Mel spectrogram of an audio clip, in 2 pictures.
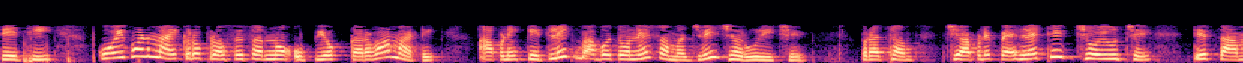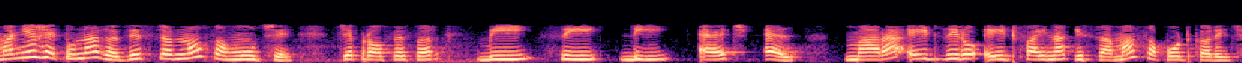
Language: Gujarati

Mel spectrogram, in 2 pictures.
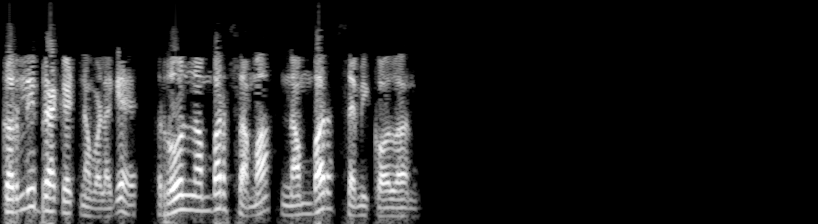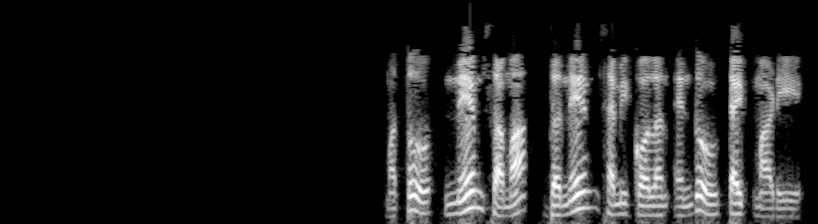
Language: Kannada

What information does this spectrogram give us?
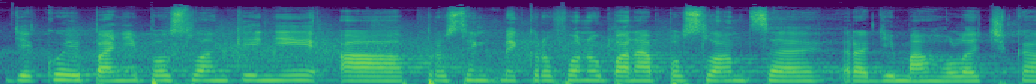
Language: Czech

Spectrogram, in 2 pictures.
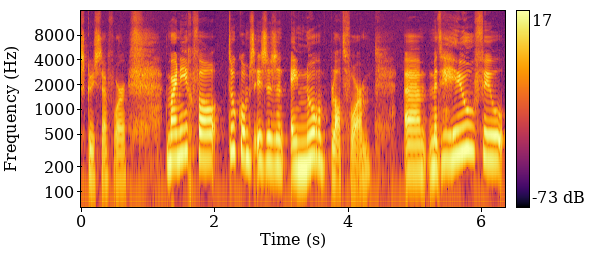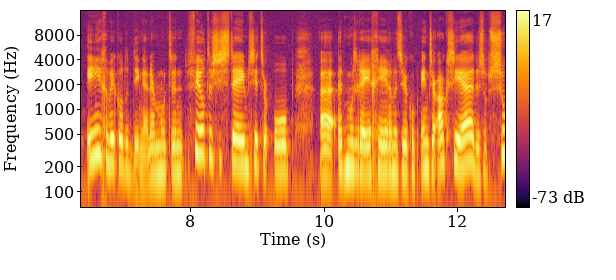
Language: Dutch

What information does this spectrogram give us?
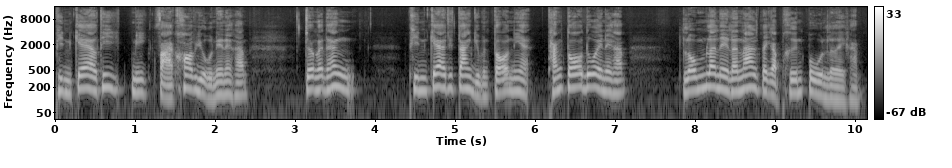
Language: Thai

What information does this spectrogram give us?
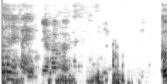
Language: Swahili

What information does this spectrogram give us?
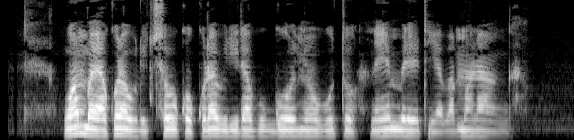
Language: Ganda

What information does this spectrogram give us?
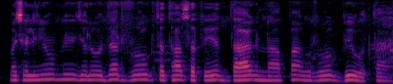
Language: Hindi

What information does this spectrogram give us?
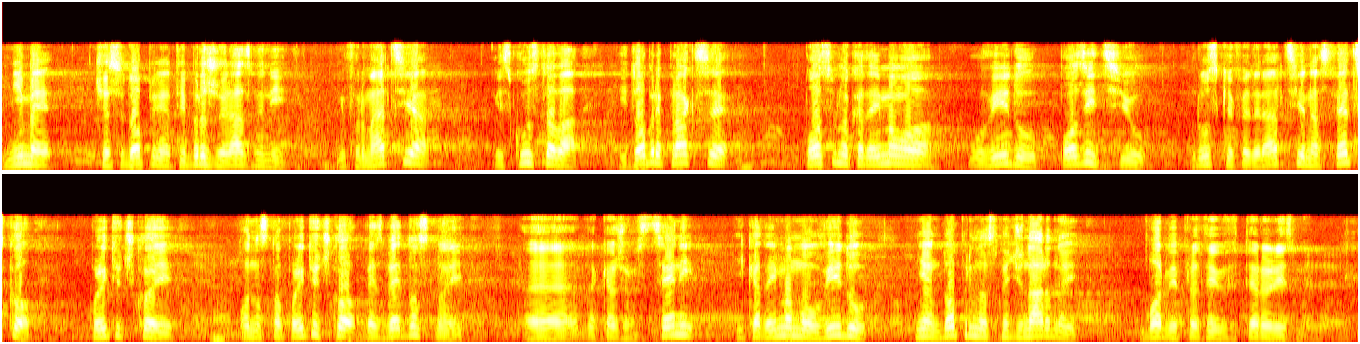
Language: Serbian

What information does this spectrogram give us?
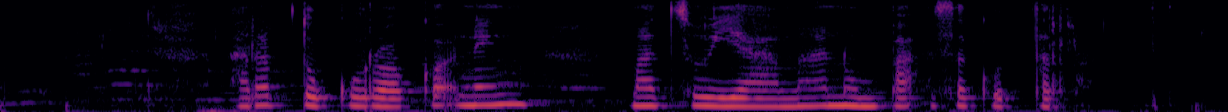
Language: Javanese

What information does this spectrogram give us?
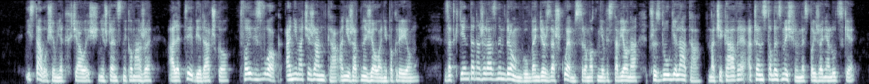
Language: Polish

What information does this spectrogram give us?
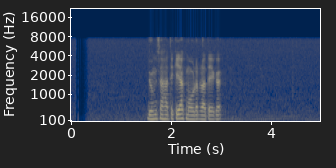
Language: Sinhala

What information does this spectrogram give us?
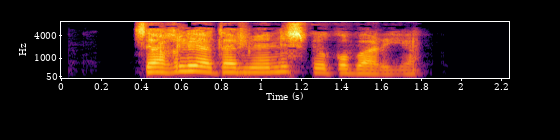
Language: Georgian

